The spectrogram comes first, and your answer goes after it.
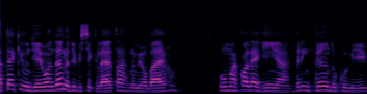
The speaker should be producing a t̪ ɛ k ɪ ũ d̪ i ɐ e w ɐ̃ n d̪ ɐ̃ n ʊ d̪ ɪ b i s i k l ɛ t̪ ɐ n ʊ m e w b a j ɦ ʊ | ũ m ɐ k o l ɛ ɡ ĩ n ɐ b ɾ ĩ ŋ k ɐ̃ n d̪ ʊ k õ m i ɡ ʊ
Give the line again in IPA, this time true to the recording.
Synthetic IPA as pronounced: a t̪ ɛ k ɪ ũ d̪ i ɐ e w ɐ̃ n d̪ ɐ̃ n ʊ d̪ ɪ b i s i k l ɛ t̪ ɐ n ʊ m e w b a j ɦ ʊ | ũ m ɐ k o l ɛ ɡ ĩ ɲ ɐ b ɾ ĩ ŋ k ɐ̃ n d̪ ʊ k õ m i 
